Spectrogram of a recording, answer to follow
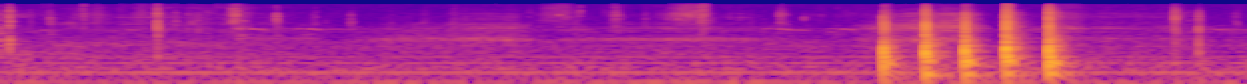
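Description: Five quick, sharp knocks on a tabletop, all within about a second, about four seconds in, over a low steady hum.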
